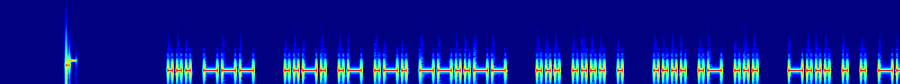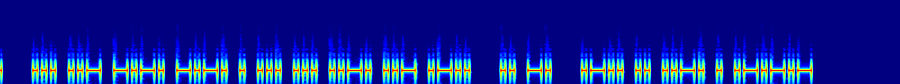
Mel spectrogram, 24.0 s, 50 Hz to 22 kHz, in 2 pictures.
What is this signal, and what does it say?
Morse code, heard as a keyed tone, about 21 wpm, 700 Hz. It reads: SO FAR, SHE HAS BEEN SUCCESSFUL IN LIFE.
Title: Sentences from Top 1000 Words - Review Part 6 - 20wpm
